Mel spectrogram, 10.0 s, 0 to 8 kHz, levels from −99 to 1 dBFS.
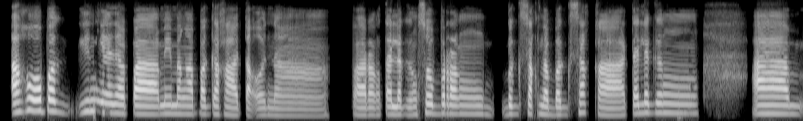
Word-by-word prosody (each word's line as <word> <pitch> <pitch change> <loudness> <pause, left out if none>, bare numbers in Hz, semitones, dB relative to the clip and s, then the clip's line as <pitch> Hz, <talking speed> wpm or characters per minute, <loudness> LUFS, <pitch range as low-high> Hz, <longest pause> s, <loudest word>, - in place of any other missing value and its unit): Ako 270 +4 +6
pag 265 -1 +3 0.2
yun 260 +3 -4
nga, 230 -2 +1
na 215 -1 +2
pa 195 -1 +6
may 205 +2 -3
mga 200 -1 -1
pagkakataon 185 -4 -2
na, 165 -1 -5 0.8
parang 175 0 -1
talagang 185 -1 -2
sobrang, 200 -2 -1 0.2
bagsak 200 +2 -4
na 190 - +2
bagsak 185 +6 -4
ka, 165 -2 +2
talagang, 225 +1 -3 1.0
uhm 205 -1 +4
200 Hz, 115 wpm, -22 LUFS, 185-220 Hz, 1.0 s, Ako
